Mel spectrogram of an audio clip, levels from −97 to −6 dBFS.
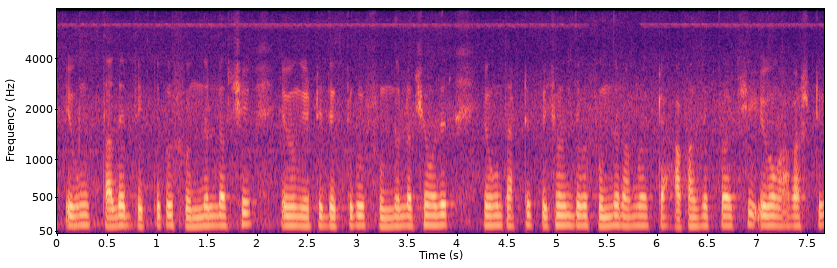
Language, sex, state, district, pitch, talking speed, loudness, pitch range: Bengali, male, West Bengal, Dakshin Dinajpur, 125 Hz, 210 wpm, -21 LUFS, 120-130 Hz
